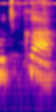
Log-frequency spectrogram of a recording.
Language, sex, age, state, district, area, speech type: Bengali, female, 45-60, West Bengal, Uttar Dinajpur, urban, spontaneous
